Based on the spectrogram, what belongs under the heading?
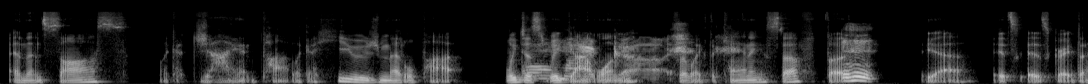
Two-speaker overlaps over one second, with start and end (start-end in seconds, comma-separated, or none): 5.2-6.9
